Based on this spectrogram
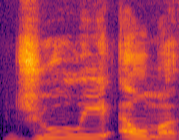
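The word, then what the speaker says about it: Gulielma: Her name is pronounced Julie Elma. Thank you, Mr. Troy. Julie Elma. Okay, that makes sense. Like the debate between Gary and Jerry.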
